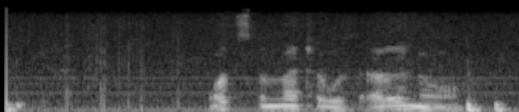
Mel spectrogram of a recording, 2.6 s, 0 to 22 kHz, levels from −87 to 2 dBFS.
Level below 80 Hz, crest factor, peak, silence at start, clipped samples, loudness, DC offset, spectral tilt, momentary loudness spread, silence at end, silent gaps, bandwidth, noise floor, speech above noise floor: -50 dBFS; 18 dB; -8 dBFS; 0 s; under 0.1%; -25 LUFS; under 0.1%; -8 dB/octave; 22 LU; 0 s; none; 13.5 kHz; -44 dBFS; 21 dB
